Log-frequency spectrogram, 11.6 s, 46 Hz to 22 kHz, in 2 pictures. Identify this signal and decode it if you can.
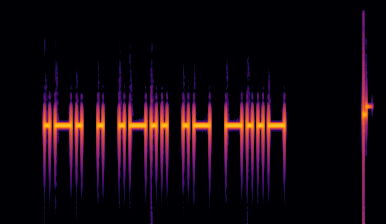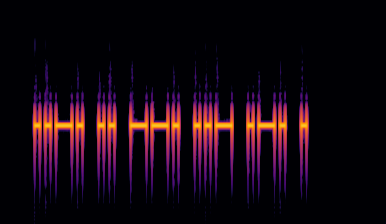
Morse code, heard as a keyed tone, about 16 wpm, 700 Hz. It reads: RELAX FIGURE
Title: Sentences from Top 1400 Words - New Word Drill Alt - 15wpm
